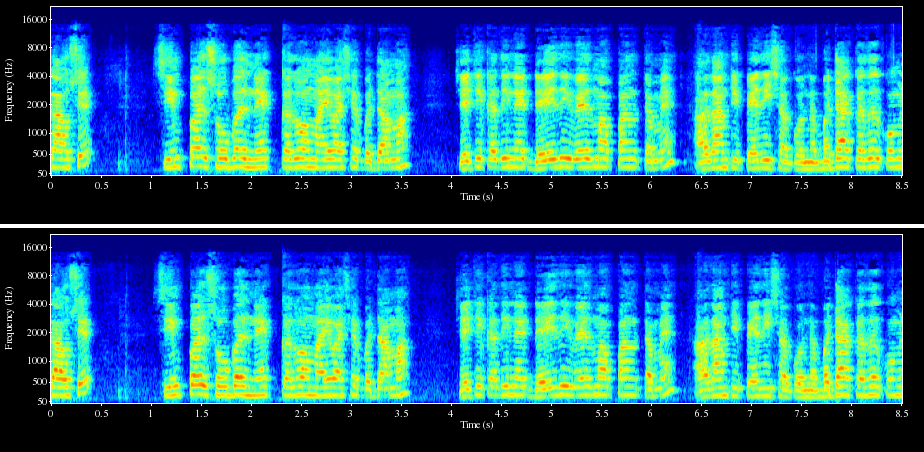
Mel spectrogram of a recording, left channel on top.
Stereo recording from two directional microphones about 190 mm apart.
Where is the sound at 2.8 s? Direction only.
15° right (ahead or behind).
